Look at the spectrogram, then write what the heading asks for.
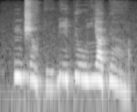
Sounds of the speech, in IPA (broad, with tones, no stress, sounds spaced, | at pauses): n d͡ʒ a̤˥˩ k i̤˨˩ ɠ i˥˧ pʲ uː˥˧ ʎ a˥˧ pʲ a̤˥˩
